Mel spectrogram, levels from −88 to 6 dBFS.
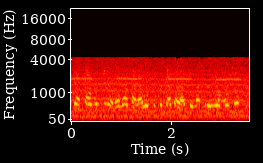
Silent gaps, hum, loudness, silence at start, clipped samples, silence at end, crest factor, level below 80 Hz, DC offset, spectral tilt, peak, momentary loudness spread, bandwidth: none; none; -29 LUFS; 0 s; under 0.1%; 0 s; 12 dB; -60 dBFS; under 0.1%; -9 dB/octave; -16 dBFS; 3 LU; 4.6 kHz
